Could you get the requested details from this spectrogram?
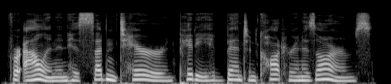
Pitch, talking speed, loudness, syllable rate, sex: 195 Hz, 245 wpm, -17 LUFS, 5.5 syllables/s, female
